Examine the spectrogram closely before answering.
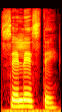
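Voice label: light blue, Spanish, female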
